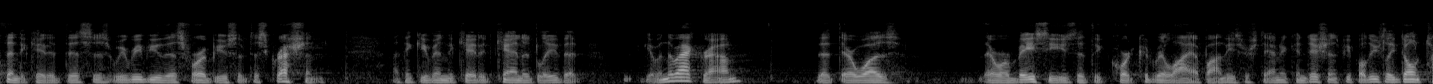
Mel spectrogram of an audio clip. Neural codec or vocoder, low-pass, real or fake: none; 7.2 kHz; real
